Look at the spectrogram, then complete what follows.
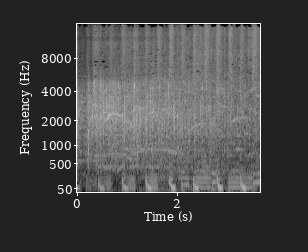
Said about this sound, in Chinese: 感谢各位热情的掌声啊！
